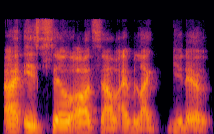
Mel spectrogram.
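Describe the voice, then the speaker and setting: A woman's voice: deep voice, steady tone, measured pace. Woman, interview host, casual conversational questioning.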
